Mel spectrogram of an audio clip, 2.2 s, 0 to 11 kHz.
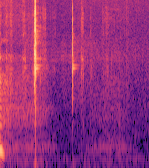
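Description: Replacement blade of a Felco 600 folding saw being seated in its plastic handle: a sharp click about half a second in, then a fainter click about a second in.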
